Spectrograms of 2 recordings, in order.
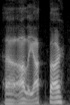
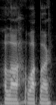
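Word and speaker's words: Allahu Akbar: oh my gosh really you can't even say it right is that how much of this it is that how much we're hicking we can't even say out Allah Akbar we have to say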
